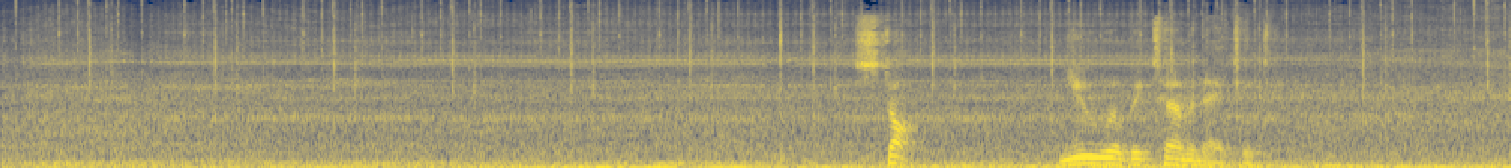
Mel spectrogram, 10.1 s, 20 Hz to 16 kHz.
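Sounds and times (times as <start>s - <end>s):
faint high whine: 0.0s - 10.0s
tracked robot rolling: 0.0s - 10.0s.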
